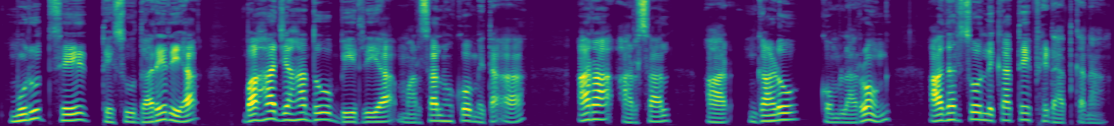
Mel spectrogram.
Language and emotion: Santali, neutral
